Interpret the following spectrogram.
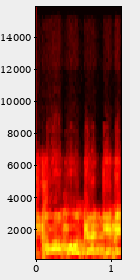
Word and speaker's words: Pall Mall: It's fucking pale male, Magnum. No, it's not. It's Pall Mall.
